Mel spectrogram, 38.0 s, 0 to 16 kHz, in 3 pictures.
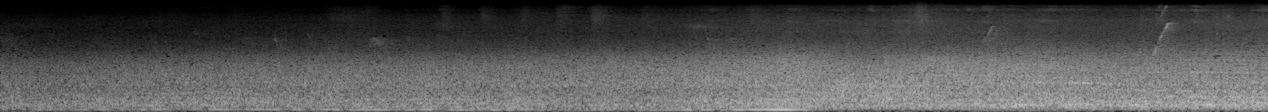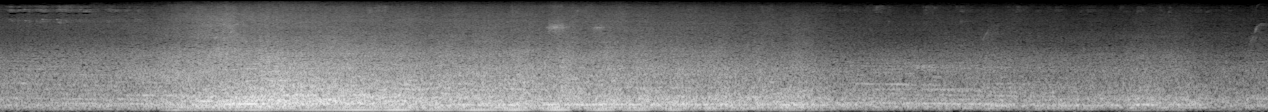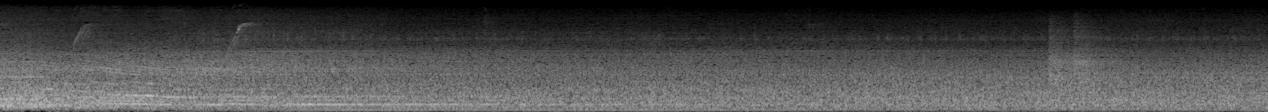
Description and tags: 120308 Manhattan59th02
Mid-range field recording taken on the corner of 59th St. and Columbus Ave. in Manhattan, New York.
The recording was made on a Saturday morning at about 6 AM and features flowing traffic with diverse cars, trucks and buses. Not many people are about at this hour, making for a nice, neutral backdrop for urban scenes.
A large dumpster truck passes the observer in the middle of the recording.
Recording conducted with a Zoom H2, mics set to 90° dispersion.
close-range, city, car, field-recording, truck, New-York, busy, street, traffic, ambience, ambient, noisy, morning, cars, noise, NY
